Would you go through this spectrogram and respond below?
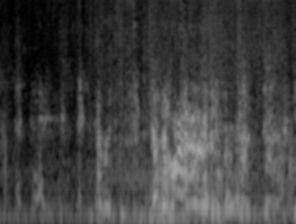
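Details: Border Collie and Jack Russell Terrier playing chase in the snow, having fun; a burst of excited, whimpering barks peaks mid-way after softer yelps, over scuffling and movement noise.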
